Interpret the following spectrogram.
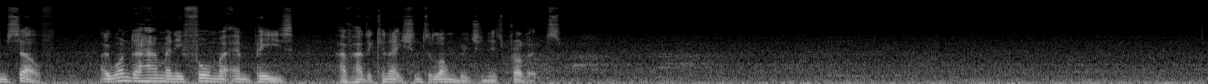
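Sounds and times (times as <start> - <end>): busy exhibition hall rumble and hiss: 0.0 - 12.0.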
